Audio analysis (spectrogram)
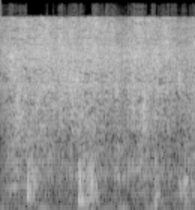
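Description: Ginger sizzles and fries in hot oil in a pan, with a few stirring scrapes at a steady rhythm, close and fairly loud over a continuous hiss.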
